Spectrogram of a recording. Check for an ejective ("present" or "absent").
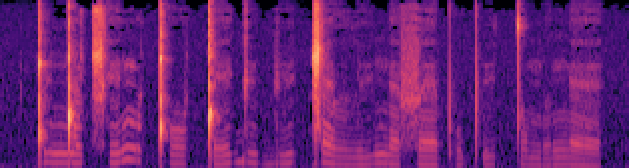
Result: present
